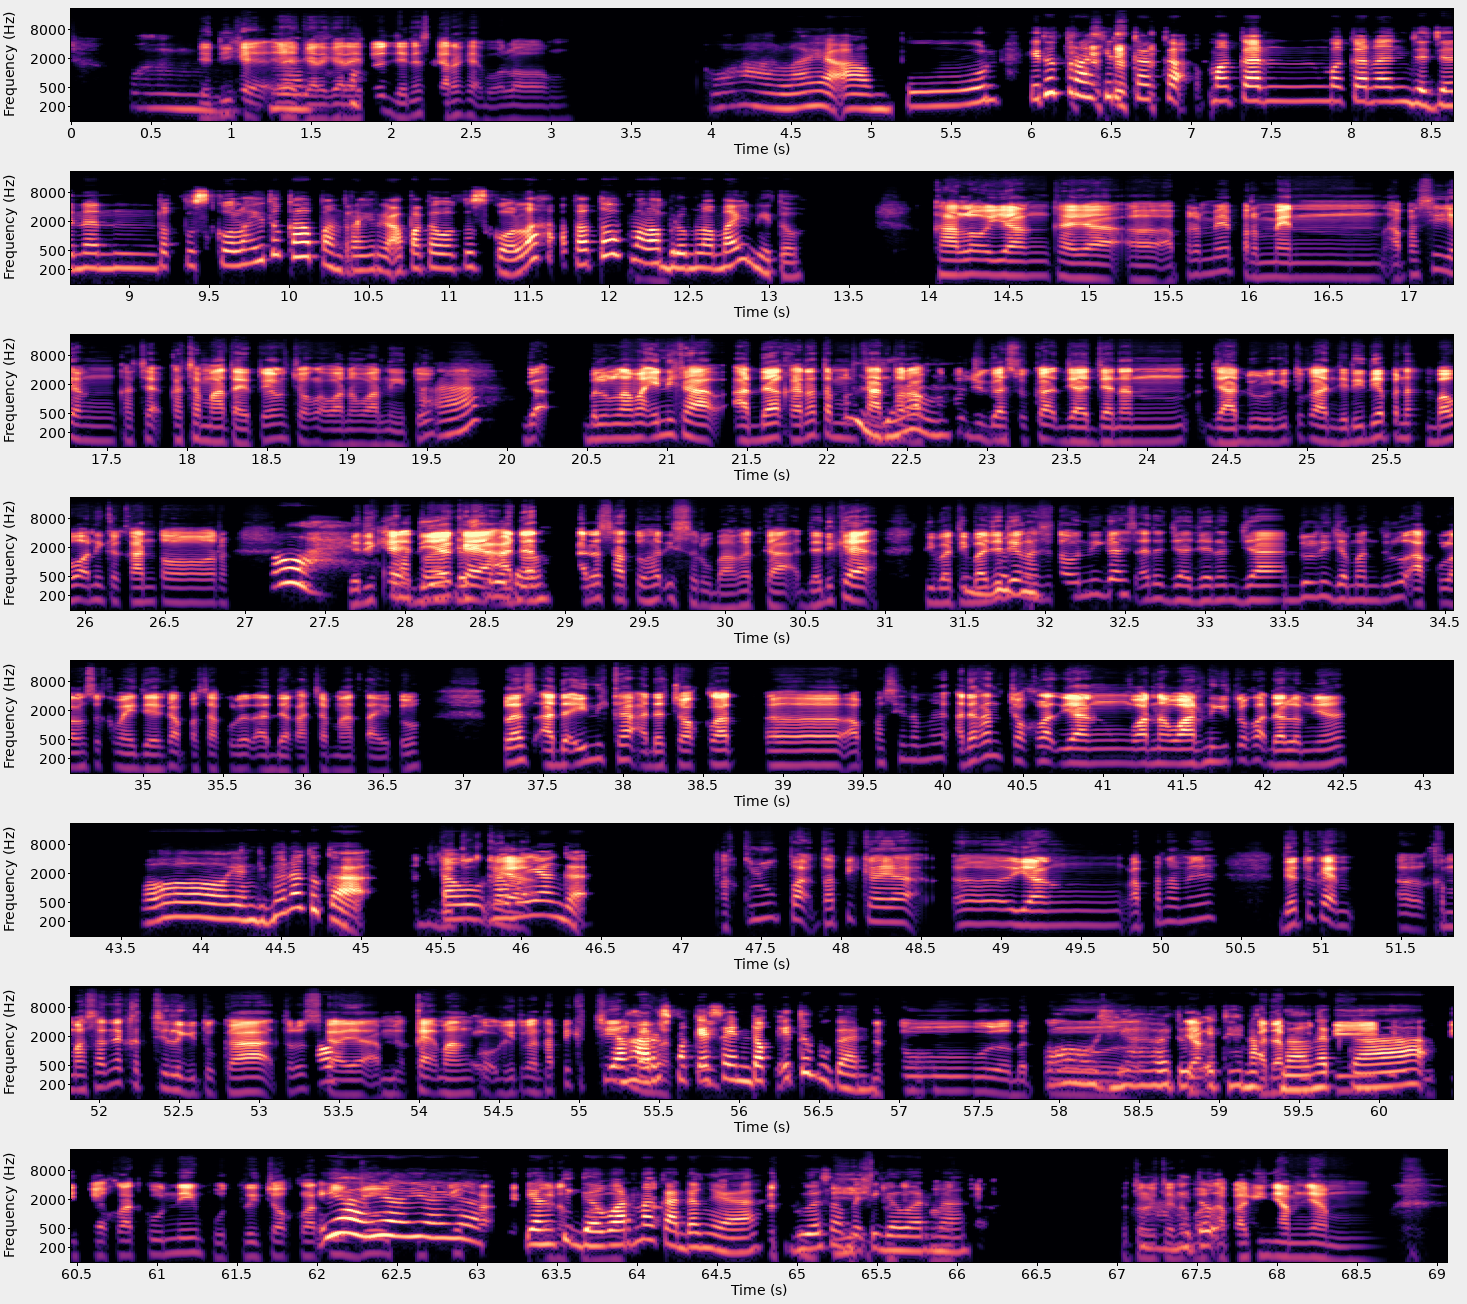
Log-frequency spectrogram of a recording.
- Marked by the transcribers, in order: laugh; surprised: "Oh, iya?"; chuckle; in English: "guys"; unintelligible speech; stressed: "banget"
- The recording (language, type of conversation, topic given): Indonesian, podcast, Jajanan sekolah apa yang paling kamu rindukan sekarang?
